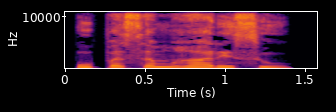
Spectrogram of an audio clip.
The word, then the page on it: ಉಪಸಂಹರಿಸು: Kannada; upa samharisu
